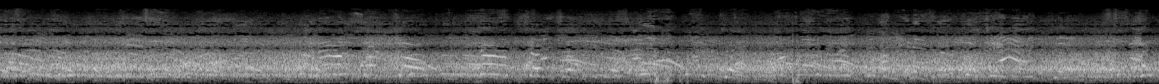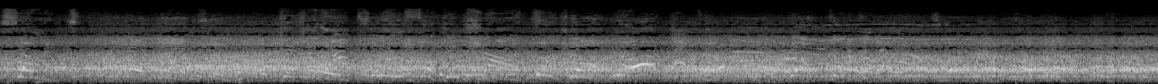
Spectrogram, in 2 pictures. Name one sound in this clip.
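A large stadium crowd roars and chants loudly throughout.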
